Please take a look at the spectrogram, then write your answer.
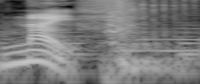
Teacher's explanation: In Middle English, it was pronounced knief, but after the vowel shift, the K became silent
